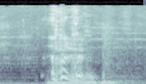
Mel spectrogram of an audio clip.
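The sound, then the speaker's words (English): A man speaking about fires gives a short, throaty cough, a single rough burst with a voiced, gravelly tail, fairly loud, followed by a brief quieter rasp. “That's the way you cough.”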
